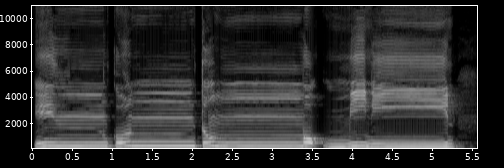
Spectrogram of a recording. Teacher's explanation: یہاں دیکھیں ان، یہاں نون ساکن ہے اور نون ساکن کے بعد جو ہے کاف آ رہا ہے، اور کاف جو ہے اکفا کا ورڈ ہے، ہم یہاں اکفا کریں گے، نون ساکن کی آواز کو ناک میں چھپائیں گے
